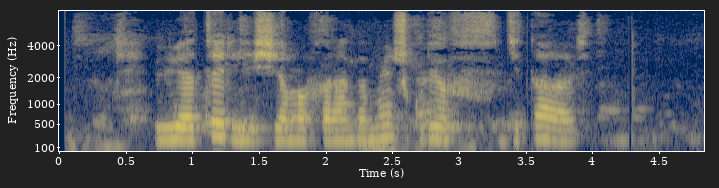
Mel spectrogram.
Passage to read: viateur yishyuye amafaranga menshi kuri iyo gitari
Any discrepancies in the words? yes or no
no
